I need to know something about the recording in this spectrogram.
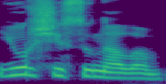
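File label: "юрси сыналӧм", Komi, female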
